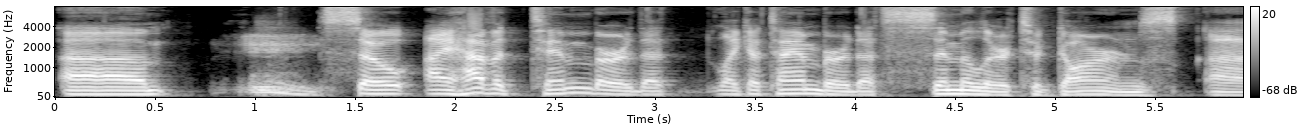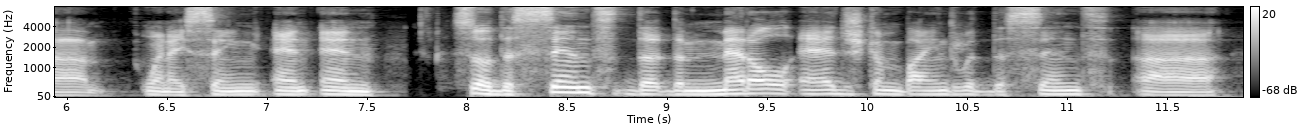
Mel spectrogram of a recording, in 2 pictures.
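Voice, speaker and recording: A man from Canada, a musician guest talking casually in an interview over a video call, quick and full of restarts. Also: mid-range voice, steady tone. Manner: quick, restarts often, self-deprecating laughs.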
